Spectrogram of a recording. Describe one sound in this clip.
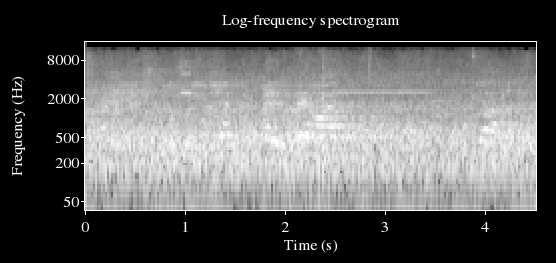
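Shoes squeak sharply on the floor.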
